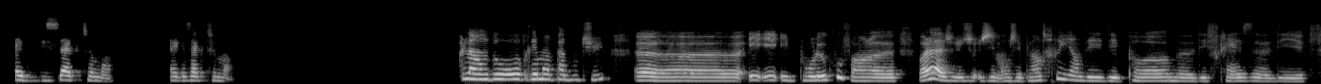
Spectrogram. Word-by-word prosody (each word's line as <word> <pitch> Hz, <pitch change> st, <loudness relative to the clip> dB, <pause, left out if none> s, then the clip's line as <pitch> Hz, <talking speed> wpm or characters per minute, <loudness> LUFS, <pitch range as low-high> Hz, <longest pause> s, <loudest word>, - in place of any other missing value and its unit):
Exactement, 185 Hz, -3 st, -2 dB, 0.5 s
exactement. 185 Hz, 0 st, -6 dB, 2.2 s
Plein 245 Hz, -2 st, +5 dB
d'eau, 240 Hz, 0 st, +5 dB
vraiment 240 Hz, 0 st, +2 dB
pas 225 Hz, 0 st, -2 dB
goûtus, 215 Hz, +4 st, -7 dB, 0.3 s
heu 170 Hz, -2 st, +1 dB
et 395 Hz, -1 st, +1 dB
et 380 Hz, -, -3 dB
et -, -, -3 dB
pour 185 Hz, +1 st, -1 dB
le 195 Hz, +2 st, +6 dB
coup, 210 Hz, +11 st, +3 dB
enfin, 165 Hz, -, 0 dB
heu, -, -, -5 dB, 0.2 s
voilà, 185 Hz, -, +7 dB
je 180 Hz, -1 st, -4 dB
j'ai 165 Hz, -, -6 dB
j'ai 170 Hz, +1 st, 0 dB
mangé 160 Hz, +1 st, -5 dB
plein 170 Hz, +3 st, -6 dB
de 190 Hz, -, -5 dB
fruits, 235 Hz, +5 st, -2 dB
hein, 195 Hz, -3 st, -2 dB
des 170 Hz, -2 st, 0 dB
des 160 Hz, 0 st, +1 dB
pommes, 165 Hz, 0 st, -3 dB
heu, 155 Hz, -1 st, -2 dB
des 155 Hz, 0 st, -3 dB
fraises, 160 Hz, 0 st, -5 dB
heu, 150 Hz, -2 st, -3 dB
des 145 Hz, 0 st, -5 dB
175 Hz, 150 wpm, -23 LUFS, 165-205 Hz, 2.2 s, voilà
